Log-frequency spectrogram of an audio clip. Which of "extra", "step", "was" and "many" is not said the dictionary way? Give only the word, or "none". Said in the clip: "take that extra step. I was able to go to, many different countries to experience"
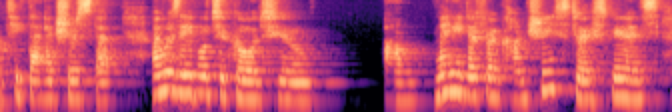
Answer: none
